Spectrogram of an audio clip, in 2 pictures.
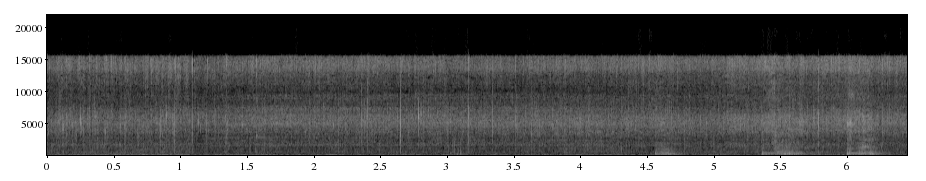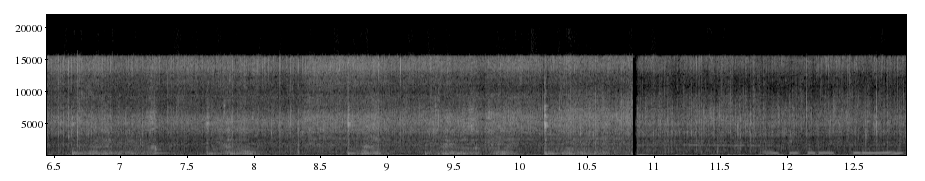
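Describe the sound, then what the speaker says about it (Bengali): Cashew paste and cumin paste are stirred into a Bengali egg korma, with a continuous hiss of frying under intermittent scraping and stirring knocks, close and moderately loud and steady throughout. "তারপরে দেবো আমি কাজু বাটা, দেবো জিরে বাটা"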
